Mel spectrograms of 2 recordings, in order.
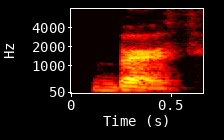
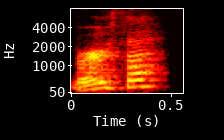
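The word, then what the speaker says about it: Berthe: introduced to pippin's grandmother birth or is it bertha i've heard it pronounced both ways i think they say birth in the recording but i could be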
